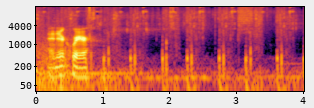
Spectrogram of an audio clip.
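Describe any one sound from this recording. Footsteps thud steadily on a hard floor and stairs.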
